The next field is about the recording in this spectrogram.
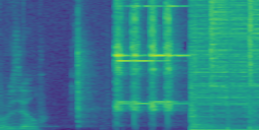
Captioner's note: very happy dinging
